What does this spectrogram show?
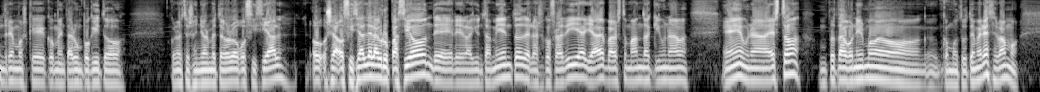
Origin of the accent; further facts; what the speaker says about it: Valencian Community, Spain; Carrasqueta, separa Alcoy de Gijona. Gijona está más a la costa, pero me han mandado fotos amigos míos de mi pueblo y tal, mucha nieve.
